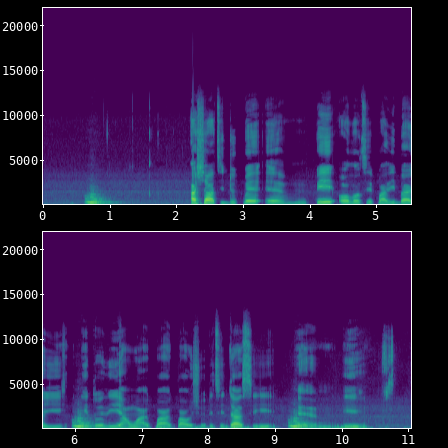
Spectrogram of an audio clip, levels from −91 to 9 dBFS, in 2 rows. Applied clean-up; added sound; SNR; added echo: none; Brass instrument; 1 dB; none.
